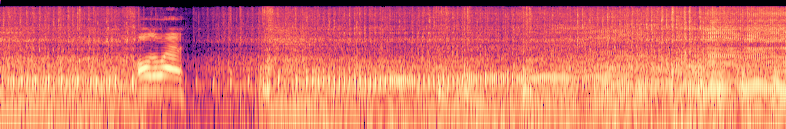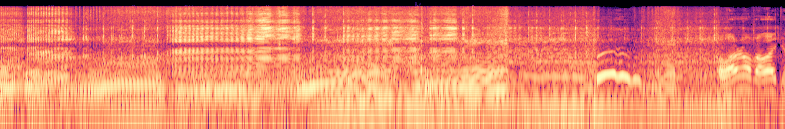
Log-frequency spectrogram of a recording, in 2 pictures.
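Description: A trail motorcycle's engine revs repeatedly under throttle, rising and falling in pitch through several bursts, close and loud, with someone talking over it at times.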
